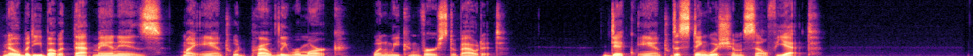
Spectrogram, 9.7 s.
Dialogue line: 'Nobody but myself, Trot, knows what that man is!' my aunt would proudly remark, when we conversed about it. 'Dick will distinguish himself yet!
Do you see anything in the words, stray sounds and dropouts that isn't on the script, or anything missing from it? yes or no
yes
